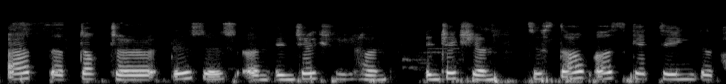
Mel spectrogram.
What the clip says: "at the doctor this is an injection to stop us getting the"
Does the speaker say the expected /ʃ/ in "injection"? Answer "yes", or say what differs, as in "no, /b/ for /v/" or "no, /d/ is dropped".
yes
